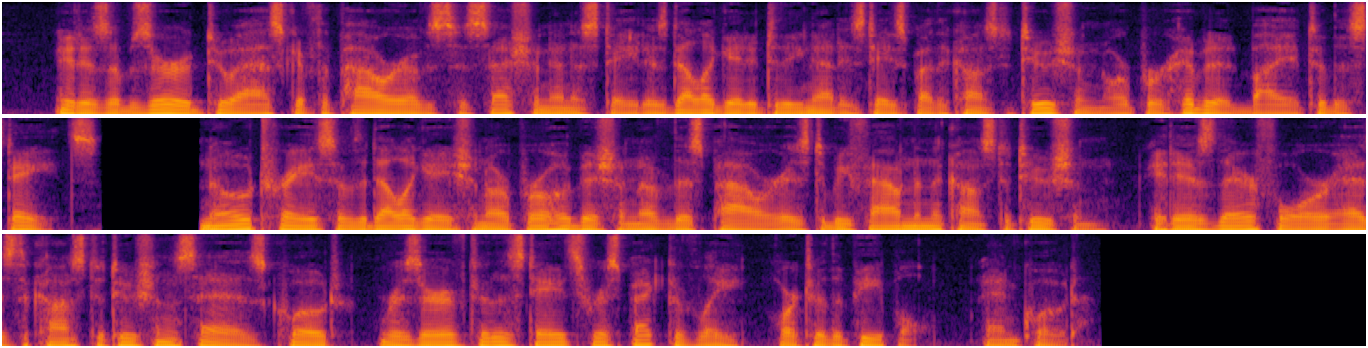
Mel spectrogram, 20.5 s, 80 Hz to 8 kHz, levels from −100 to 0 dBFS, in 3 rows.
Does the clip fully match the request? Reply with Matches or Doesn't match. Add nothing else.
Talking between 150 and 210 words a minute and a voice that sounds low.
Matches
